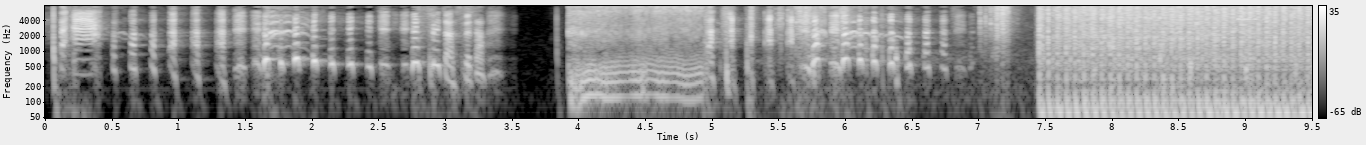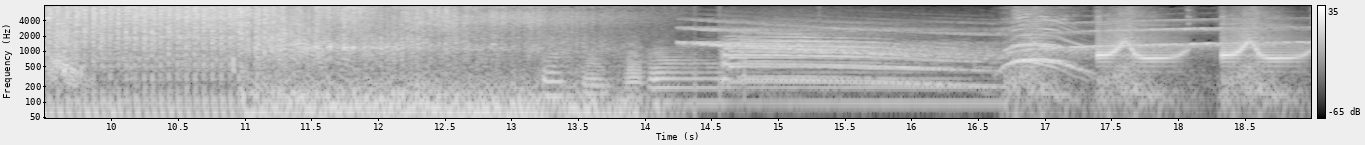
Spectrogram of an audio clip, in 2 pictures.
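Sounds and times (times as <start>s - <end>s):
cartoon voice babbling and giggling: 0.1s - 3.5s, 16.7s - 17.6s
machine-gun fire: 7.4s - 12.5s
explosion rumble: 11.0s - 14.2s.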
